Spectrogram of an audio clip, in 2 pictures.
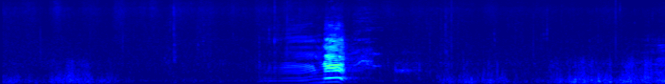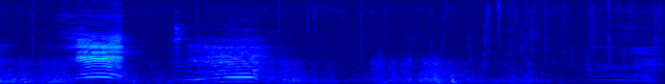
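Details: Cattle in an English farm yard on a winter afternoon, calves separated from their mothers; several harmonic moos of varying length rise and fall across the recording, one loud short call near the start, others softer amid low yard rumble.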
